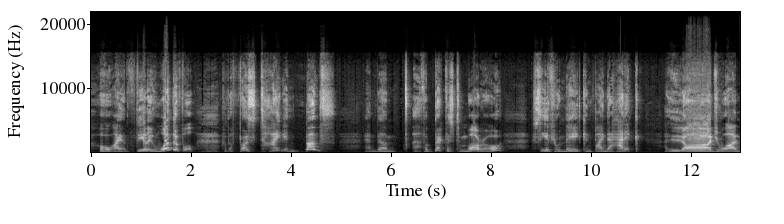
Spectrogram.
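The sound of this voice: A man's put-on character voice, fairly high and slow, with big pitch swings, vocal fry and a slightly husky edge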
